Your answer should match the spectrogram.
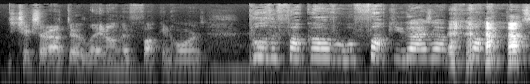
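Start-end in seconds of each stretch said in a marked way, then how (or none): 2.5-5.3 high, loud road-rage scream; screaming, retold. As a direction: imitate furious screaming from a car. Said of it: "Fucking screaming at him".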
